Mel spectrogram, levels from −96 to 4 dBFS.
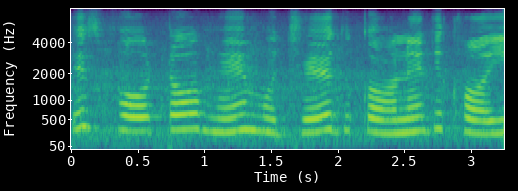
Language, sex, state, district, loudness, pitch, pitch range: Hindi, female, Madhya Pradesh, Katni, -15 LUFS, 280 Hz, 260-305 Hz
